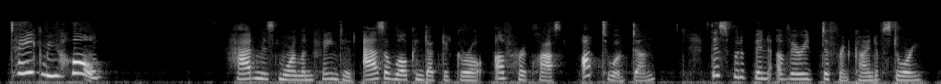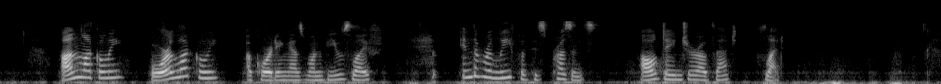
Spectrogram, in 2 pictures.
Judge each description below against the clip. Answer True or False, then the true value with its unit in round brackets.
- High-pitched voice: True (225 Hz)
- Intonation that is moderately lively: False (7.3 semitones)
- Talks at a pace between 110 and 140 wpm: False (160 wpm)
